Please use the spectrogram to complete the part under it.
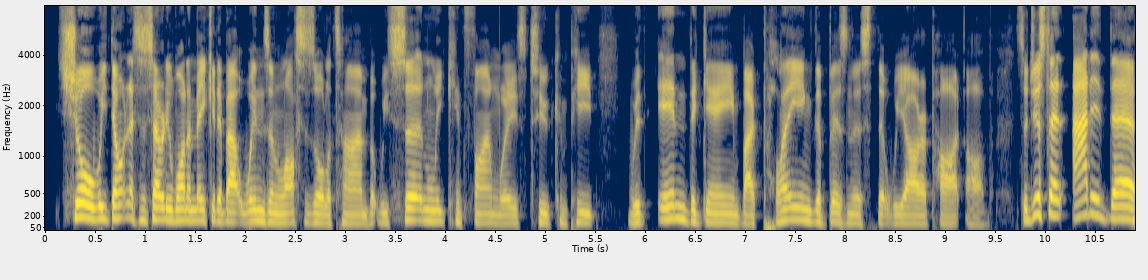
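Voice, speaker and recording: A man's voice: medium pitch, fairly bright tone, dry recording, clean studio sound. A man hosting a podcast, summing up an interview in an earnest, upbeat way and often repeating words as he thinks. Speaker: podcast host. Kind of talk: podcast wrap-up talk.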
